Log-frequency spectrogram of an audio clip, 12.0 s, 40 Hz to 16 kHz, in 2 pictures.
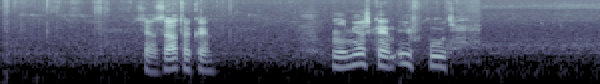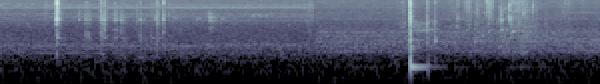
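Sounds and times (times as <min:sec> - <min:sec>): sharp loud knock: 0:10.1 - 0:10.4.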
